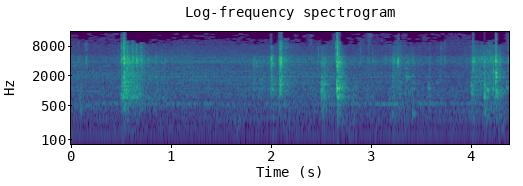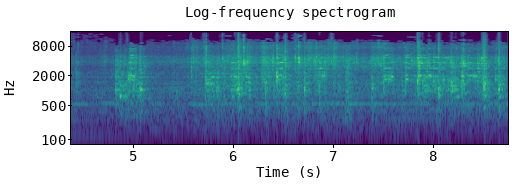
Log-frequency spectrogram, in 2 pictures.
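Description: A forestry machine stripping a pine log, loud close cracking, crunching and splintering wood with sharp knocks over a low engine hum, growing denser and busier toward the end.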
